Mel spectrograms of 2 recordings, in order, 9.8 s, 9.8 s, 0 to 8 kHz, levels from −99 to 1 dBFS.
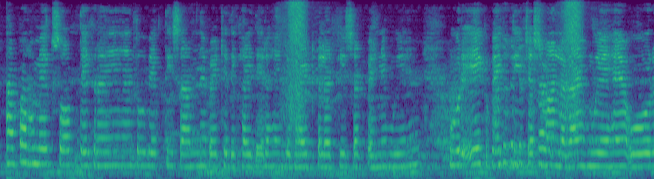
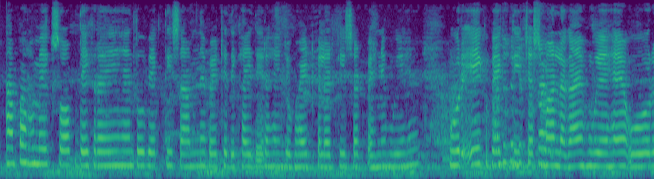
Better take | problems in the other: second | background sound (Fireworks); 6 dB below the speech // room echo; dies away in 0.2 s

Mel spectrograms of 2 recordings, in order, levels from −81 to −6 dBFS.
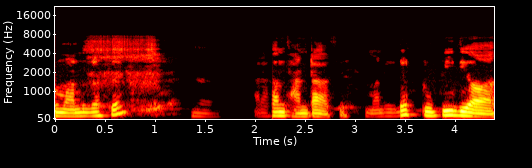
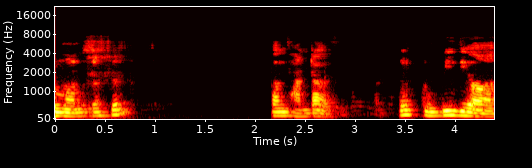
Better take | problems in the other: first | noise reduction (neural mask model DeepFilterNet 3)

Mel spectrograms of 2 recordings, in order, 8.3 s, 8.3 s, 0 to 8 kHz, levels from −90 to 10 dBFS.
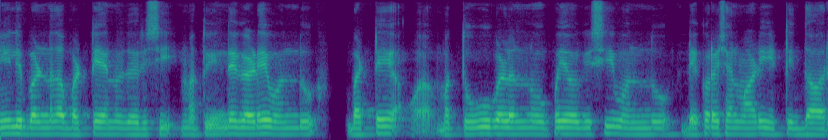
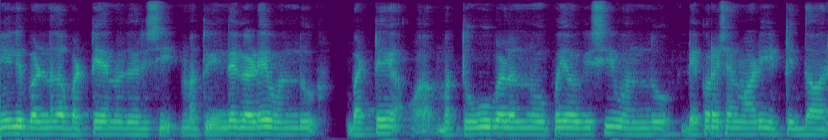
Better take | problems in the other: first | room echo; dies away in 0.2 s

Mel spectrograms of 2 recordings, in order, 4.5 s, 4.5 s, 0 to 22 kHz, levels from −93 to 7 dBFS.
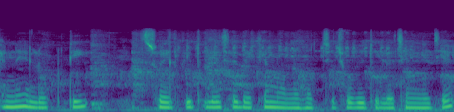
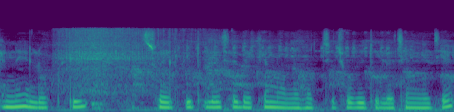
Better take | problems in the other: first | background sound (Sawing); 15 dB below the speech

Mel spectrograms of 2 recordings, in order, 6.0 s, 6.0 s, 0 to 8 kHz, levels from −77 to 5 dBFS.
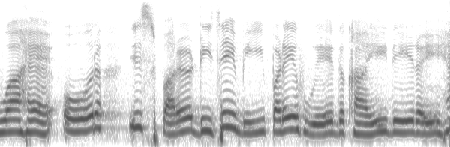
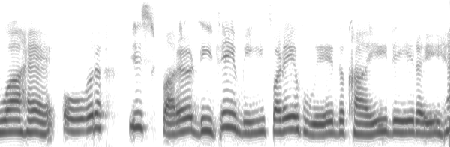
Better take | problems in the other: first | noise reduction (neural mask model DeepFilterNet 3)

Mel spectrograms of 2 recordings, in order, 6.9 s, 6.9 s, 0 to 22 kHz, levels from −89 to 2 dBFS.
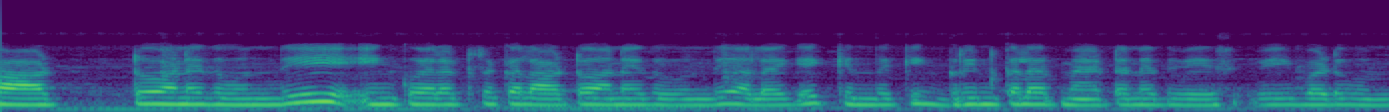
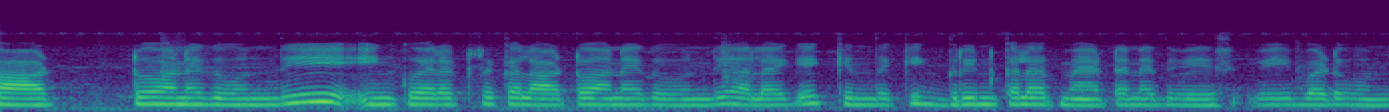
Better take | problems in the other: second | room echo; dies away in 0.4 s

